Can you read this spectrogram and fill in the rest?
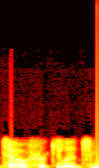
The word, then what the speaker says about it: Tau Herculid: Okay, did I say it right, Tau Herculid? – Yeah, you got it right. It's the Tau Herculid meteor shower.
